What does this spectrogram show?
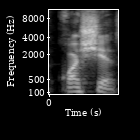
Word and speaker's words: койще: Я называю просто это коще сразу, типа коще. Да, она реально как-то при разговоре вообще не слышится. Мы все говорим коще, барма, коще китер, коще кирек. А пишется вот из 5 букв.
